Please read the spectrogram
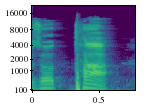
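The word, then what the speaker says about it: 좋다: খিবুনি ঝোত্থা এর উচ্চারণ হবে ঝোত্থা। দ্বিগত উচ্চারণ কি হবে এখানে থ হবে।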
